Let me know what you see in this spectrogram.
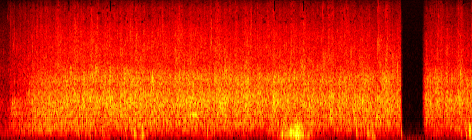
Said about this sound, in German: An dieser Stelle steht jetzt hier Klatschen.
